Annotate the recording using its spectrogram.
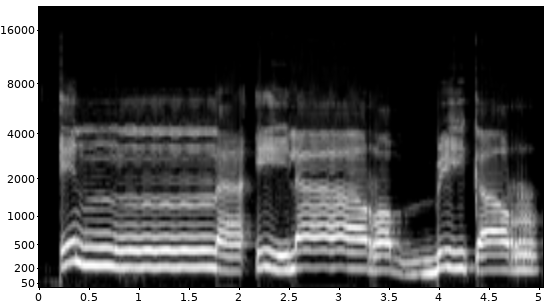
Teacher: নুন হরফকে এক আলিফ টেনে পড়ব। উপরের দিকে ধাবিত করে এক আলিফ টেনে পড়ব।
